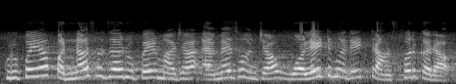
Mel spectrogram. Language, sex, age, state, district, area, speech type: Marathi, female, 45-60, Maharashtra, Buldhana, urban, read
